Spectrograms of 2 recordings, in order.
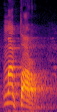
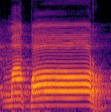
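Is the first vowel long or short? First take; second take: short; long. First: The first vowel is short. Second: The first vowel is long. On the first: It means rain. "Mator pendek" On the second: It means airport. "kalau pakai alif"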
